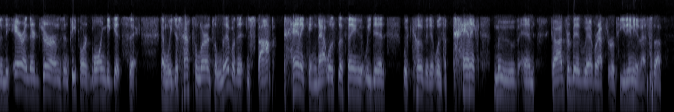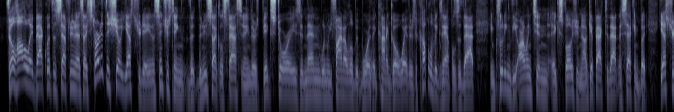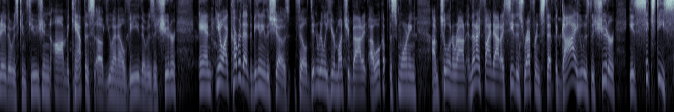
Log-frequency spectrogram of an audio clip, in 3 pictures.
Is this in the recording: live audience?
no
